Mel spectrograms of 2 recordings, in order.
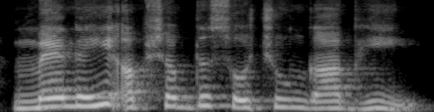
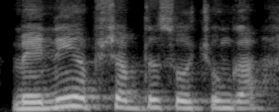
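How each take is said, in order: First: Slow, deliberate stress on "नहीं"; emphatic restatement. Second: Said in the usual way. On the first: Shown as a demonstration. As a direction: stretch and punch "मैं नहीं", slow delivery.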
